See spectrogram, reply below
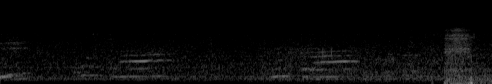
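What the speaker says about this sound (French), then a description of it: "Il y a un petit chat là." A small cat meows several times, short faint mewing calls repeated over quiet indoor room tone, with a brief rustle near the end.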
